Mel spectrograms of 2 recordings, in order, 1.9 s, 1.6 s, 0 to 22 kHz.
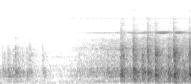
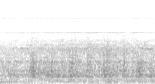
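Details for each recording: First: Toyota Prius transaxle motor on OpenInverter FOC firmware with sync offset set to 2000: quiet, then sudden rising clatter and thin high whine as the motor runs away uncontrolled; misconfigured motor control. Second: Toyota Prius transaxle motor driven by OpenInverter on STM32 sine (non-FOC) firmware, at top speed for available battery voltage: steady high electric whine, even running, no knocks or grinding; normal. Uncooled transistors heat up and slow it.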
